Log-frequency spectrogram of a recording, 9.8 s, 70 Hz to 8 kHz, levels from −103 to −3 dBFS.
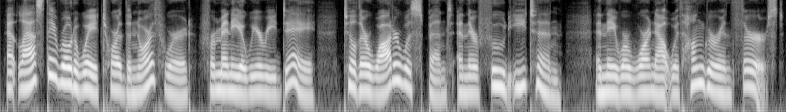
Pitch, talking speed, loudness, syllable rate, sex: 180 Hz, 190 wpm, -16 LUFS, 4.6 syllables/s, female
